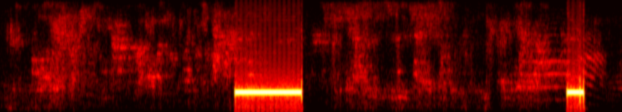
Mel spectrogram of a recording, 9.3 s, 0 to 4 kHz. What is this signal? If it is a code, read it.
Ringback tone (Europe, 425 Hz).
